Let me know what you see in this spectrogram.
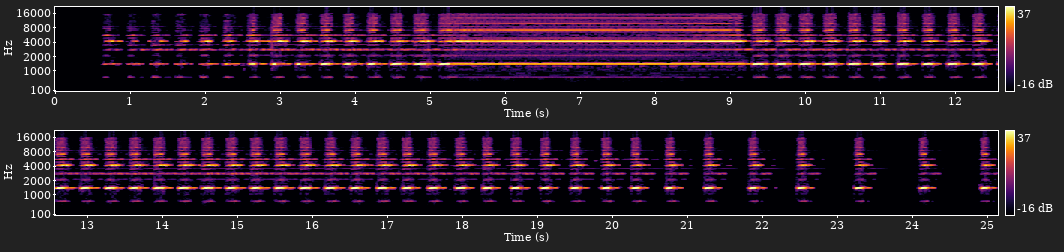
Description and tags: Bombole azoto
recording of the whistle of a new package of nitrogen cylinders for industrial use
acid, cylinders, industrial, nitrogen, whistle, work, wow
